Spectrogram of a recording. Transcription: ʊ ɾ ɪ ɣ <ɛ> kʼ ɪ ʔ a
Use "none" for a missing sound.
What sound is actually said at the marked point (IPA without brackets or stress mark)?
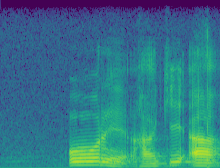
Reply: a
